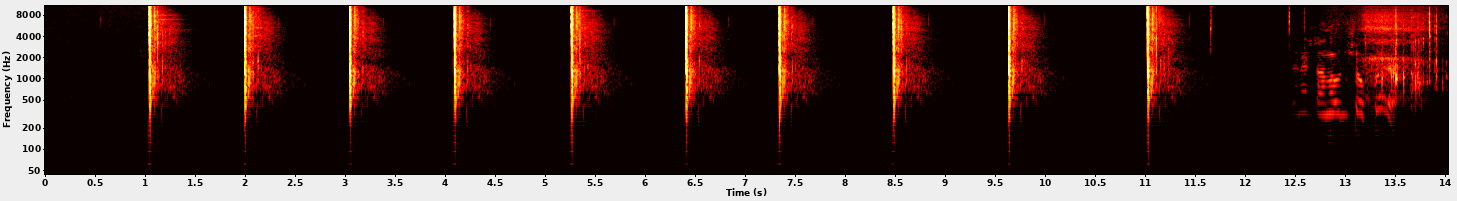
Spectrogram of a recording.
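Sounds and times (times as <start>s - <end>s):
gunshots echoing: 1.0s - 10.4s, 11.0s - 11.6s.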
